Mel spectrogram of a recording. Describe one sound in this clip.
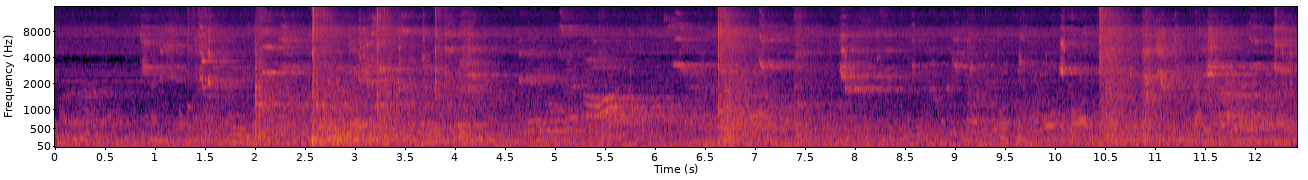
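Shoes squeak sharply on the court floor.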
